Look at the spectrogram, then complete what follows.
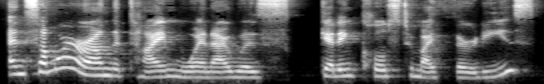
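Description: A woman's voice: medium pitch, very animated, moderate pace. A woman from Japan hosting a podcast in a conversational interviewing style. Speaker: podcast host.

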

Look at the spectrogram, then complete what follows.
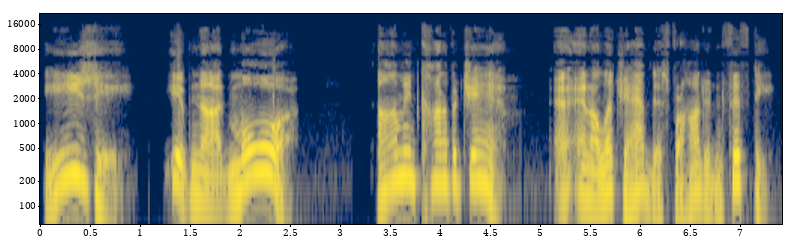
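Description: An actor playing a shifty, pushy street peddler with slangy, wheedling talk in an old-time radio drama. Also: male voice, on the high side, huge pitch swings, measured pace, dry recording, studio quality, heavily acted. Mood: sly, coaxing. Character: shifty male street peddler hawking cheap fur coats.

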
